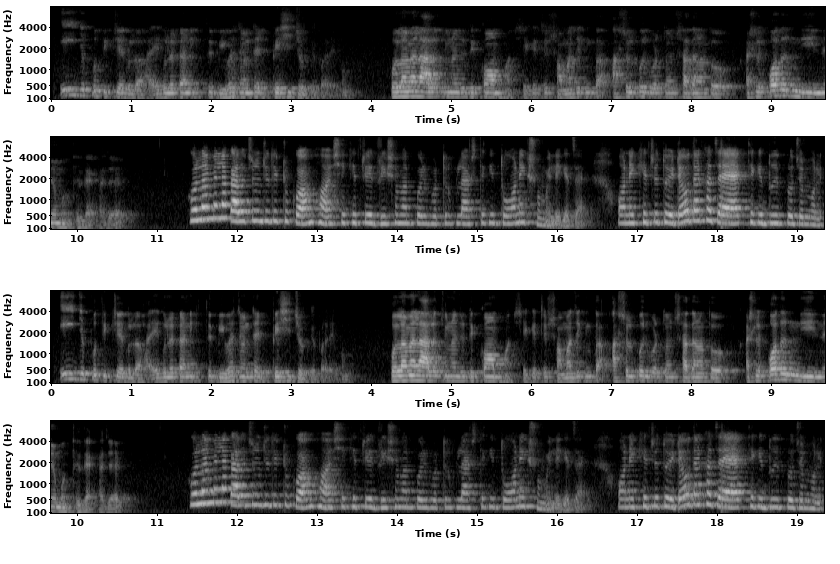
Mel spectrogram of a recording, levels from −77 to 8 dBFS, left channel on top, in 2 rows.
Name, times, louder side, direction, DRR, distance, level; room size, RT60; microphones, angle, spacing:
voice 1, 0.1-3.7 4.2-8.4 8.7-10.5, right 2 dB, 60° right, 6 dB, 0.8 m, -28 dB
voice 2, 11.4-19.3, left 3 dB, 25° left, 8 dB, 0.4 m, -24 dB
5.7 x 3.3 x 5.8 m, 0.62 s
head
